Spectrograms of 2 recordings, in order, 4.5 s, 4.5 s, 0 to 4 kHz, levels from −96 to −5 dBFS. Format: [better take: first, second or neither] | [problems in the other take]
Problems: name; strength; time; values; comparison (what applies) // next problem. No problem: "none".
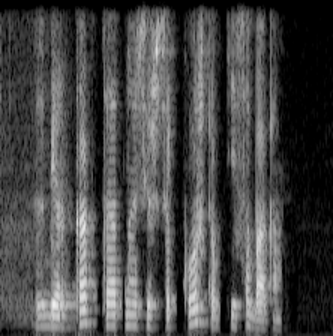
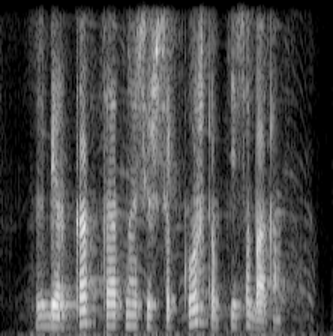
first | noise reduction (neural separator model SepFormer DNS4)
